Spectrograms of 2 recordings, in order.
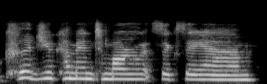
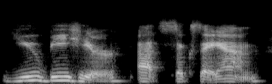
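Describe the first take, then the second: First: High, asking lilt; a boss politely asking, rising question. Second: Slow, flat, firm order with no rise; a mild stern boss voice, falling tone; bossy command. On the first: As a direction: ask it gently like a request. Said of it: "doesn't say". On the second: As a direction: lay it down like a boss giving a rule. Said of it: "The boss says". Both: Shown as a demonstration.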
